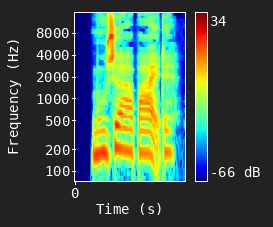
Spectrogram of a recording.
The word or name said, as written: musearbejde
